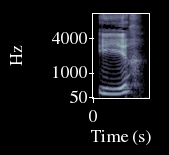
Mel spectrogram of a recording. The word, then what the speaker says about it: Yr: Le tout premier conseil que je vous donnerais, ce serait de télécharger l'application météo norvégienne qui s'appelle IR, donc ça s'écrit YR.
